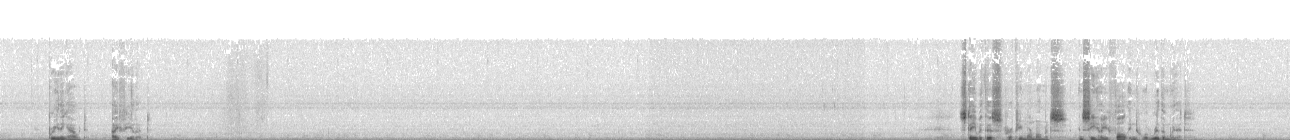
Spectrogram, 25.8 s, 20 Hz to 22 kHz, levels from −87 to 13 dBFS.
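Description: From 12.97 to 17.29 s, a doubled audio track: an equal-level copy lags roughly 200 ms, likely via a second path. Spectrogram onsets appear twice, with abrupt edges.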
